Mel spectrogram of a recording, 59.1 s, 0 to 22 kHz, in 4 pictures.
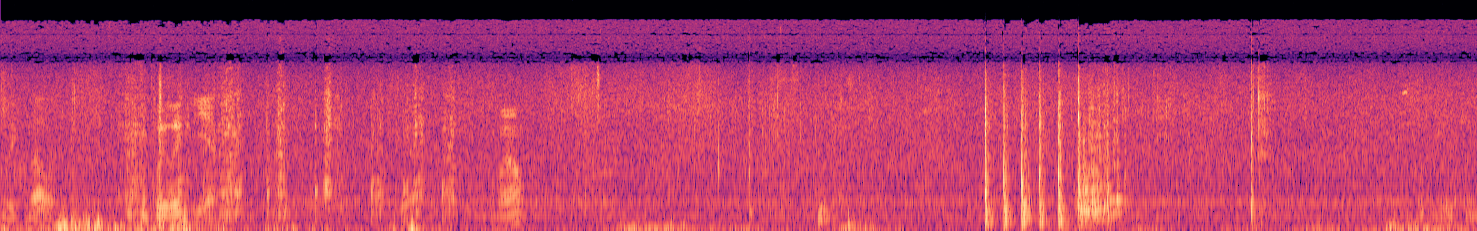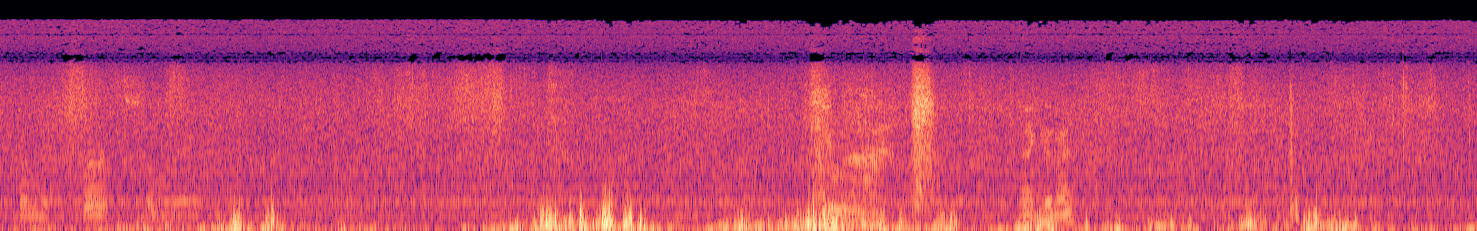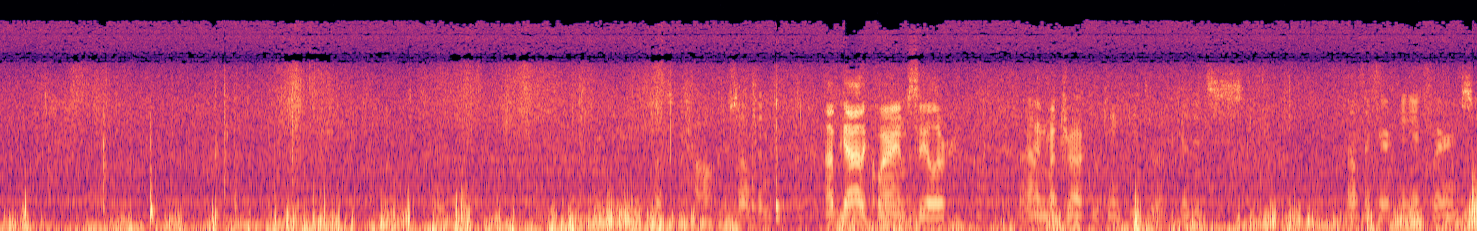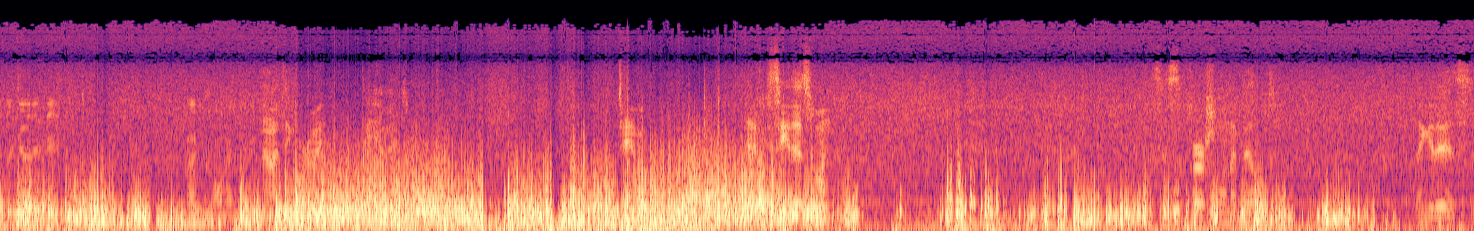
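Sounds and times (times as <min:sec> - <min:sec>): honeybees buzzing: 0:00.0 - 0:59.0
sharp knocks: 0:09.8 - 0:11.3.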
